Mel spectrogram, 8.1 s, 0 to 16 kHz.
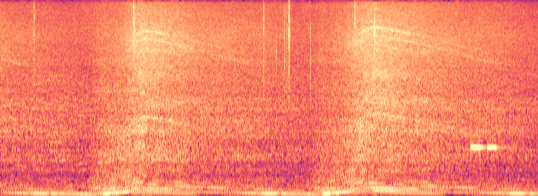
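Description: Peugeot 208 with a suspected wet belt failure revved twice in two rising-and-falling sweeps, loud and close, with a rough mechanical note underneath.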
